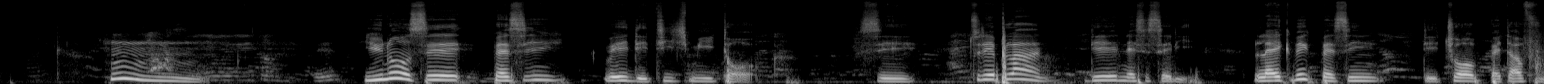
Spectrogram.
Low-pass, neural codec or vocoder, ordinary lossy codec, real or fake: 19.8 kHz; none; Opus, 64 kbps; real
